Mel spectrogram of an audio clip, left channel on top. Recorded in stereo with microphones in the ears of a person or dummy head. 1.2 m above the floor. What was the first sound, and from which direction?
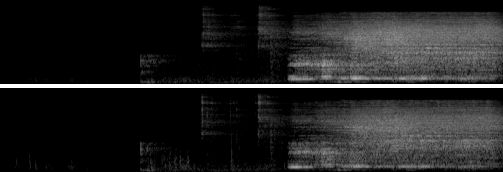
Keys jangling, 65° right (ahead or behind).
